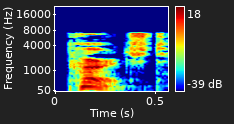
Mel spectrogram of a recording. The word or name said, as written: perched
